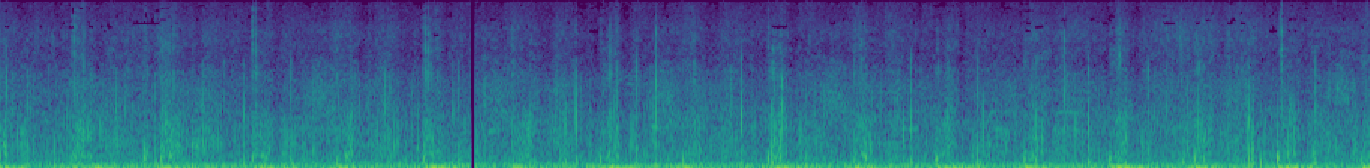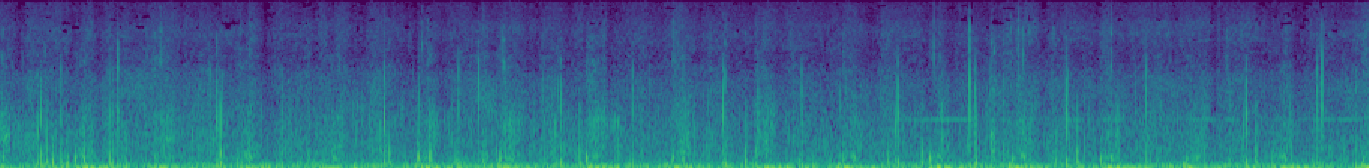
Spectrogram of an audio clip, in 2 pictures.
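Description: Footsteps crunch steadily on packed snow.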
